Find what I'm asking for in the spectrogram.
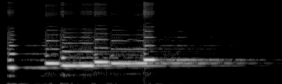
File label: Flute; Samsung Galaxy-E5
